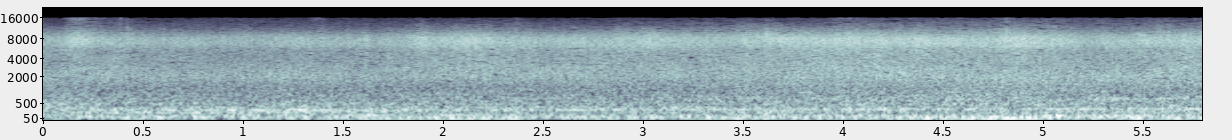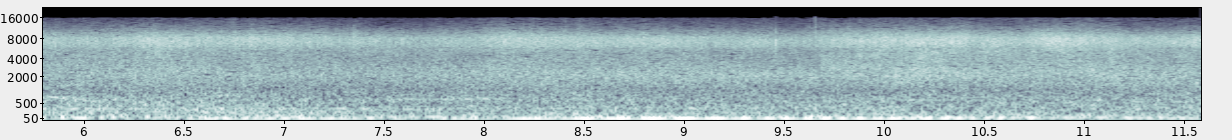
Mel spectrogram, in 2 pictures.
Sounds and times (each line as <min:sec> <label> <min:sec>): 0:00.0 Trains 0:11.5
0:00.0 cars passing by 0:11.5
0:03.6 people talking 0:10.5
